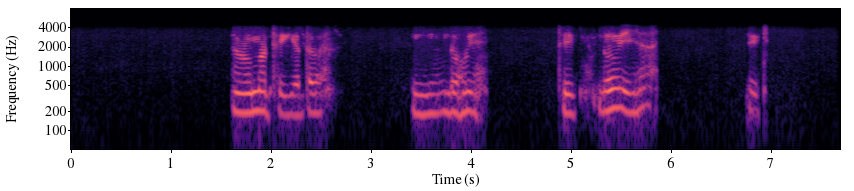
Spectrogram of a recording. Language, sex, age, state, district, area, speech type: Santali, male, 18-30, Jharkhand, Seraikela Kharsawan, rural, conversation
